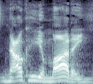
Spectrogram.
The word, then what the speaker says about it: Naoko Yamada: You need an anime version of When Harry Met Sally directed by Naoko Yamada? Right? Right? – I didn't butcher that? Yes. Yes. Naoko Yamada, yes.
